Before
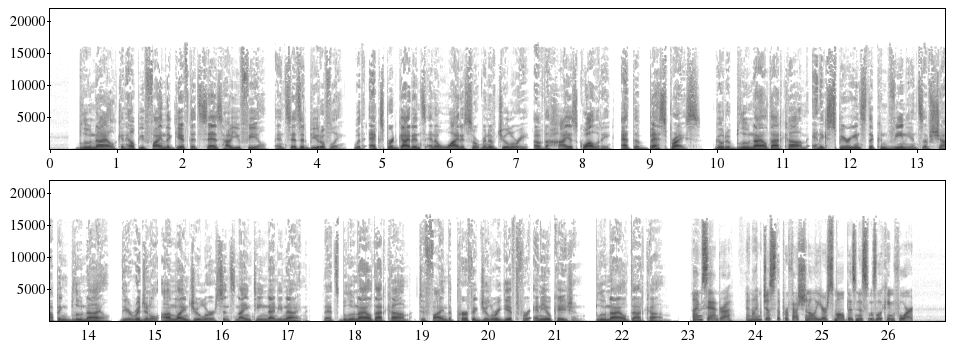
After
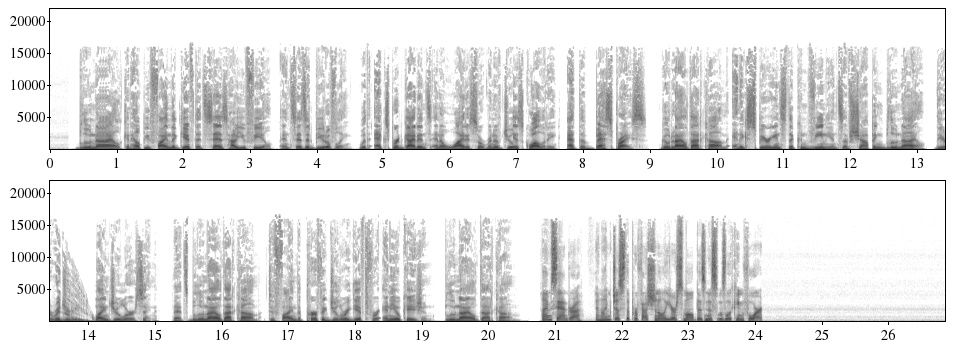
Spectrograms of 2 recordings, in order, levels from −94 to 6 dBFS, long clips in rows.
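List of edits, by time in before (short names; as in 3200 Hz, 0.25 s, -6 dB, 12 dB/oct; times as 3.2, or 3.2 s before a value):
0.72 stutter 0.04 s, 3 plays
6.86–7.75 cut
10.18–10.57 cut
14.75 tape stop 0.56 s
16.05–17.11 cut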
